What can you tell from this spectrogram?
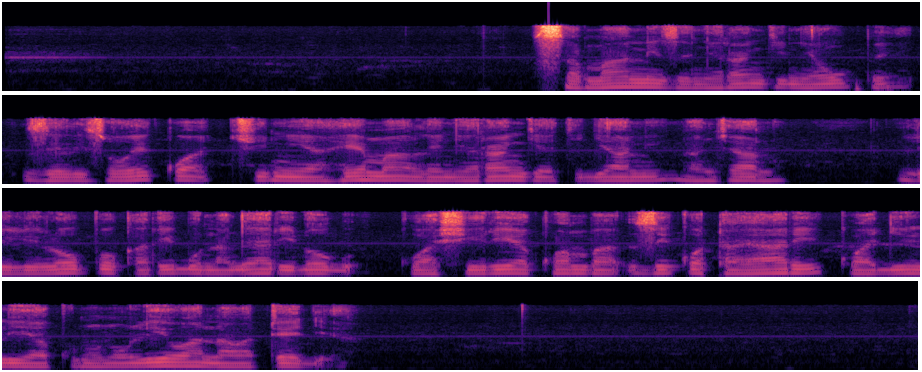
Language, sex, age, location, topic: Swahili, male, 18-24, Dar es Salaam, finance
